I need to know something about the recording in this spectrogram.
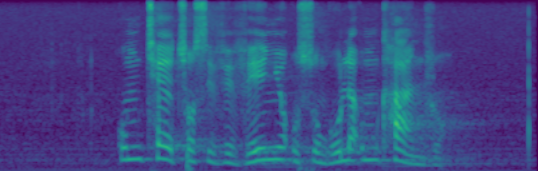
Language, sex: Zulu, male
